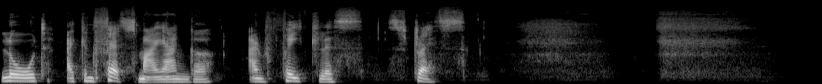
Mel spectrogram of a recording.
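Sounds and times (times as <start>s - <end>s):
speech: 0.0s - 4.7s
slow exhaling breath: 5.1s - 7.9s.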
